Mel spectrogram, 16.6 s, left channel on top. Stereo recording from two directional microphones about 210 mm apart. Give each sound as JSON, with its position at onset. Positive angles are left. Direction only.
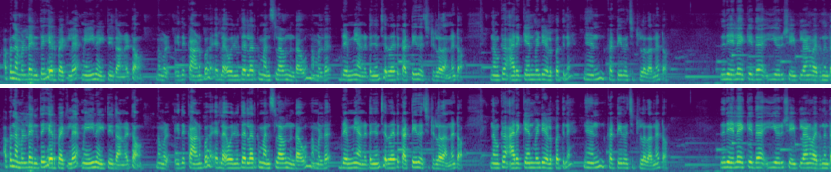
{"t": 0.1, "sound": "a woman's voice", "side_deg": -35}
{"t": 14.4, "sound": "a woman's voice", "side_deg": -20}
